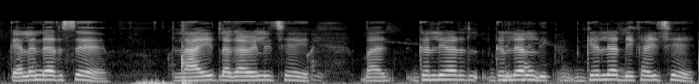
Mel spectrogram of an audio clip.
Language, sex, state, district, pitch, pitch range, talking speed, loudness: Gujarati, female, Gujarat, Valsad, 190 Hz, 175-210 Hz, 95 wpm, -17 LUFS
